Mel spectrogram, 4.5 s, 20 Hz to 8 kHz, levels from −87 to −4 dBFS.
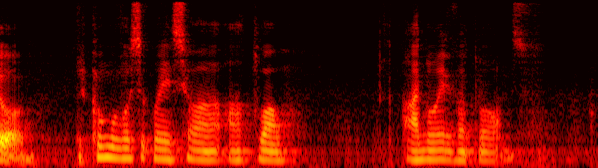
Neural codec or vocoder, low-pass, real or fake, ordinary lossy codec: codec, 16 kHz, 1 kbps, FunCodec, trained on Chinese and English, 50 frames a second; none; fake; none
